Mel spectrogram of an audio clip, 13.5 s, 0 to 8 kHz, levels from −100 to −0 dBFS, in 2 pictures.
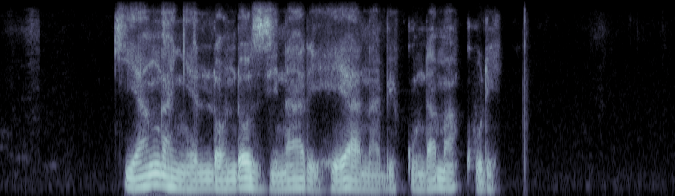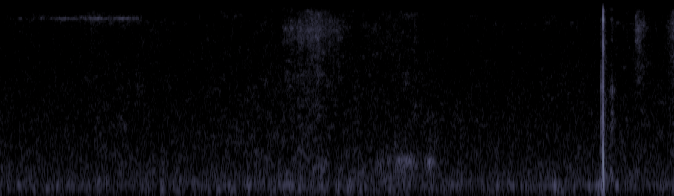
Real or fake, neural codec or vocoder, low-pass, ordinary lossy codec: real; none; 7.2 kHz; Opus, 32 kbps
